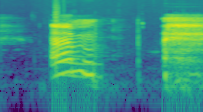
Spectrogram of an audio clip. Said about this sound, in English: So, before I cough myself to pieces, let's have Frocks of the Week.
